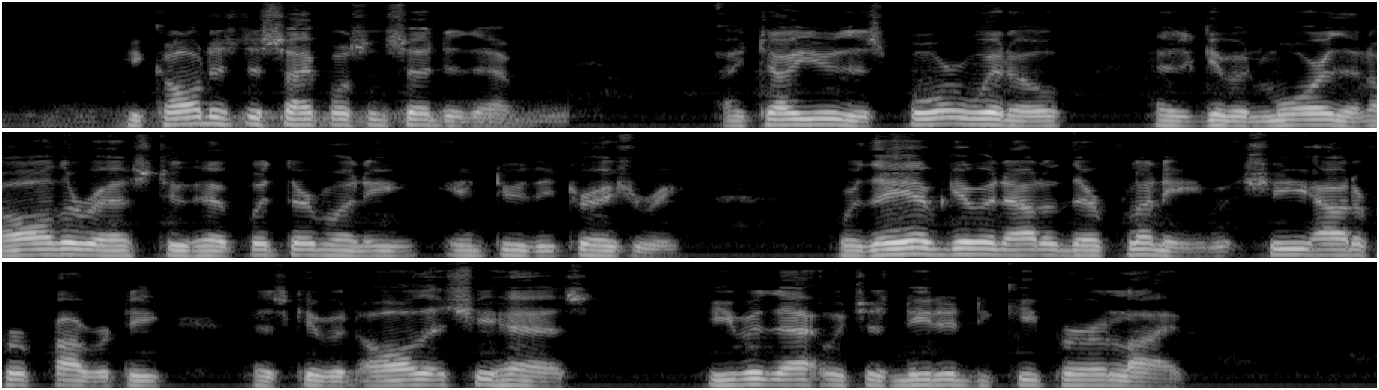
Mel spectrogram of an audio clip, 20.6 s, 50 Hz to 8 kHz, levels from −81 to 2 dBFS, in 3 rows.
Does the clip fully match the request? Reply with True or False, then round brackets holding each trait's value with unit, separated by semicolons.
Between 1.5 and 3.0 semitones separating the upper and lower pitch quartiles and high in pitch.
False (2.7 semitones; 125 Hz)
